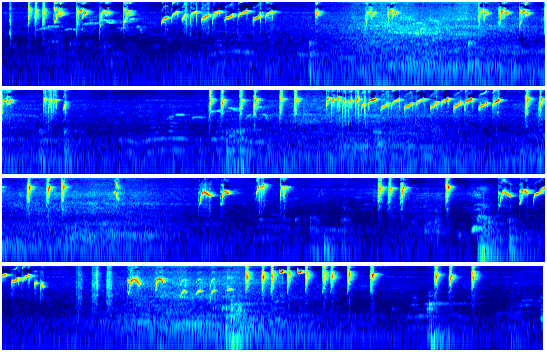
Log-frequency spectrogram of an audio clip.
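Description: Kolibri ninja sunbird singing: bursts of rapid, high, thin chirps, each burst a quick run of falling notes, repeated again and again with short pauses between them.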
